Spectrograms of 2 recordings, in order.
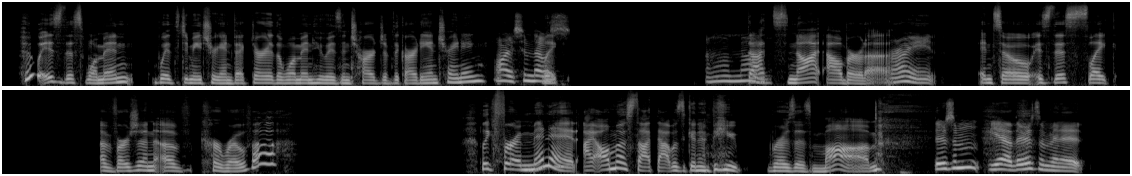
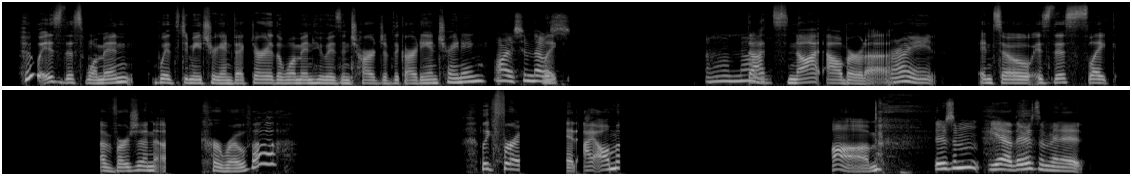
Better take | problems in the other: first | audio cutting out; at 13 s, at 16 s and at 17 s for 2 s

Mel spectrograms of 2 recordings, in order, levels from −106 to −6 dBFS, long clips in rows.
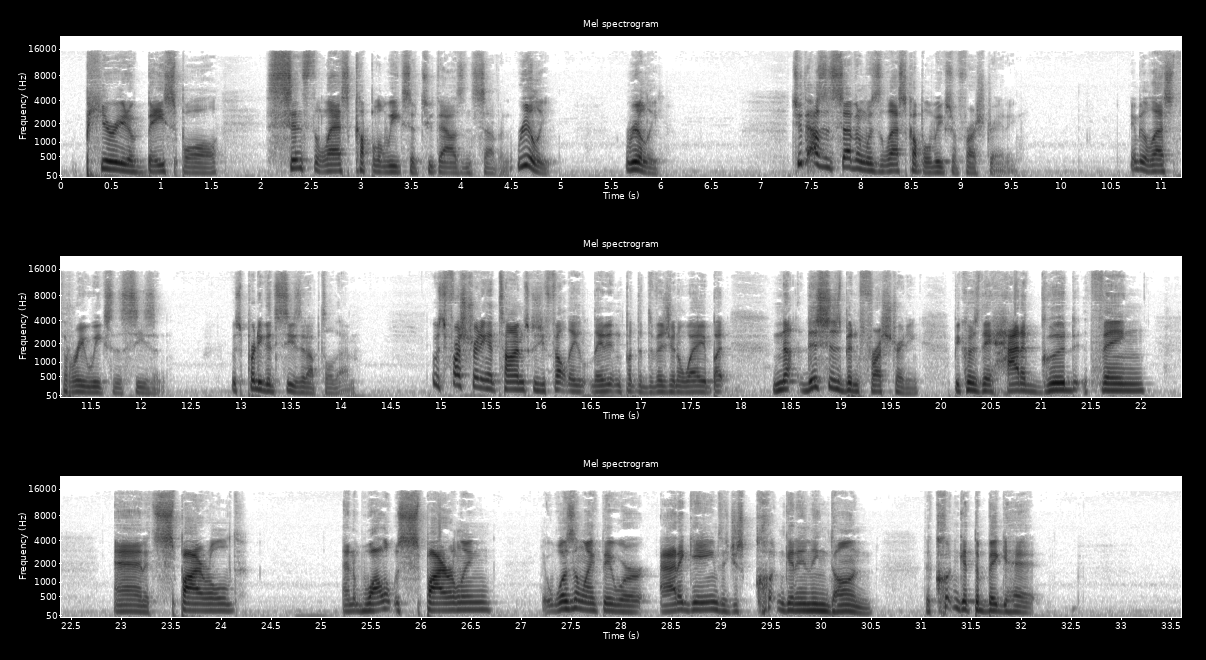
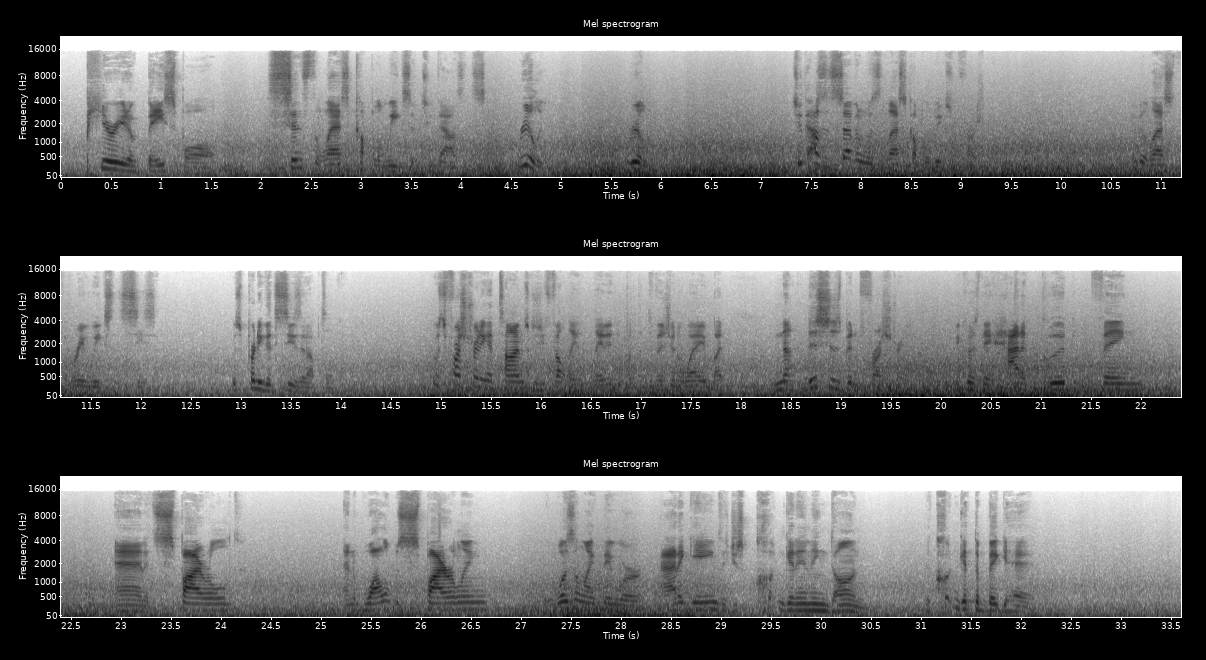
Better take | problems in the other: first | wind noise on the microphone; heavy; 7 dB below the speech

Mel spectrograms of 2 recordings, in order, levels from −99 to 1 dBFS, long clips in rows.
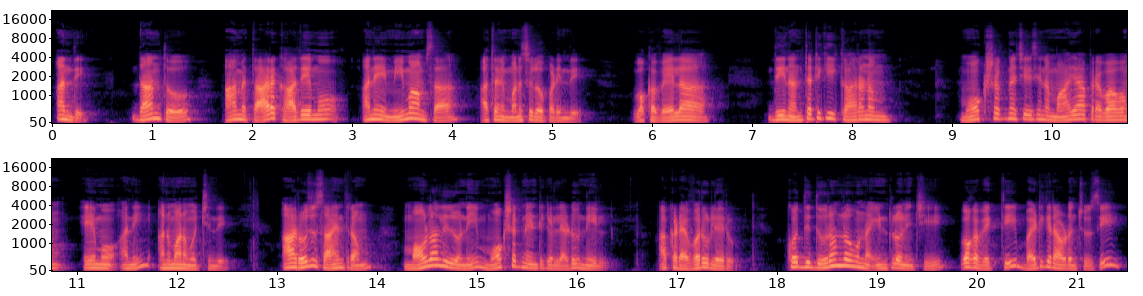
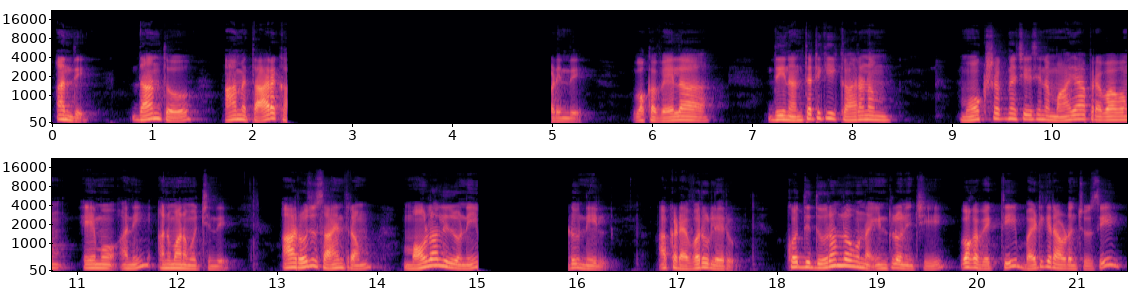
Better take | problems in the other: first | audio cutting out; at 2.5 s for 2.5 s and at 15 s for 1 s

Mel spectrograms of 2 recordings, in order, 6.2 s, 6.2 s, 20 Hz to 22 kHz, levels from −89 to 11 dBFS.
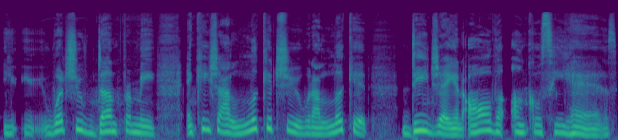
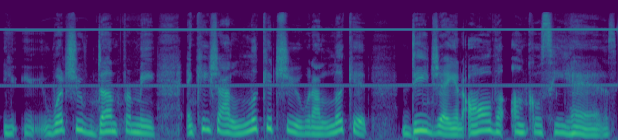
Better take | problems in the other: first | high-pitched whine; loud; throughout; 10 kHz, 7 dB below the speech

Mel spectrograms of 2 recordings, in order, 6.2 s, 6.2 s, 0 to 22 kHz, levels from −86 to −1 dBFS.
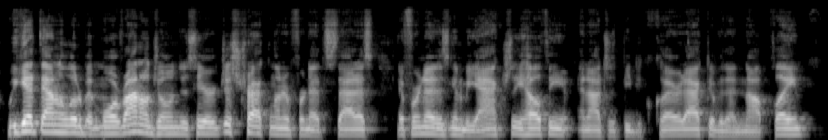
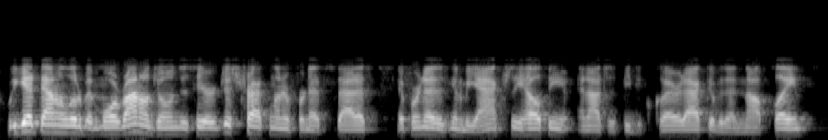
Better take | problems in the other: first | phone-call audio

